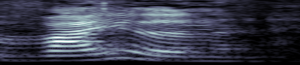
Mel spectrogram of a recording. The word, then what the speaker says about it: Viana: Se escreve Viana o nome dela, mas se fala Vaiana.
